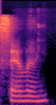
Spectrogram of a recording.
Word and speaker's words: salmon: He said, "Yeah, the L is silent. T will." And he's the perfect person to ask, you know, or know because he loves salmon.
